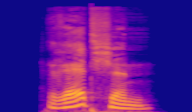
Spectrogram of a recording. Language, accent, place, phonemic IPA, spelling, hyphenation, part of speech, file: German, Germany, Berlin, /ˈʁɛ(ː)tçən/, Rädchen, Räd‧chen, noun, De-Rädchen.ogg
- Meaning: diminutive of Rad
